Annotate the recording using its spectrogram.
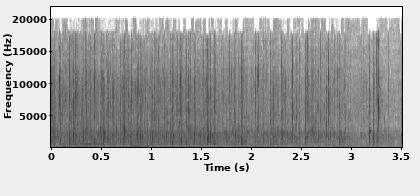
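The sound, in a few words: audience applause thanking family and friends at commencement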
